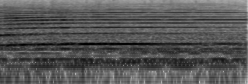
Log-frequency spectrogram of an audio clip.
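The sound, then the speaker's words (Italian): A factory siren in Colleferro, Italy, a small town built around the factory, wails in a steady, sustained tone, loud and unbroken throughout, with a rich stack of harmonics and no voices present. “con le ciminiere che fanno da campanili e il suono novecentesco delle sirene che sostituisce quello eterno delle campane.”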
